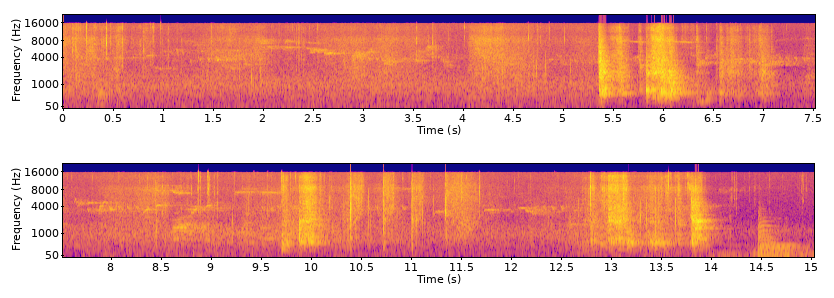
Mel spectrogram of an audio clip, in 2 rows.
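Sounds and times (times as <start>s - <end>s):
scraping rustling noises: 0.0s - 1.0s, 4.0s - 7.2s, 9.3s - 11.8s, 12.6s - 14.1s
logs being handled: 0.0s - 1.2s, 4.0s - 7.2s, 9.2s - 11.8s, 12.5s - 14.2s.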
